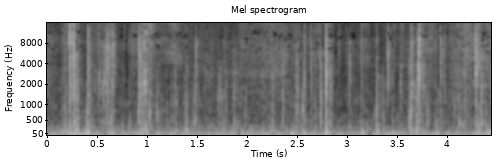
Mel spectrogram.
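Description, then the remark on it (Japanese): Crinkling and crumpling of a thin material, a dense stream of irregular crackly pops and rustles, moderately loud and continuous with no voices. “まあ、僕は結構このクリンクルサウンドが好きですね。”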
